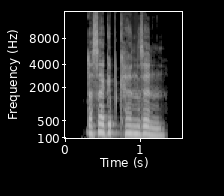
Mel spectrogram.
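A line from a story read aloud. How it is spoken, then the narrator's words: Murmuring. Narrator (German): murmelte sie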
